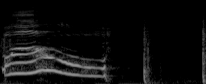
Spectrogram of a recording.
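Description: A cat meowing once, a cartoon voice about a second long that rises and then falls in pitch.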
